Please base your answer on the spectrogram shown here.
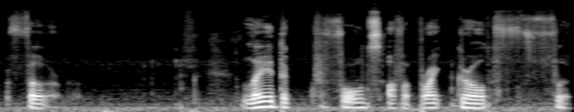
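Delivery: slow, hushed, halting poem reading, nearly whispered; low, stumbling reading. Acted. Montag reads the poem to the women, low and stumbling. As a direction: falter over each line as if afraid to read. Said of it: "read in a low, stumbling voice".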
